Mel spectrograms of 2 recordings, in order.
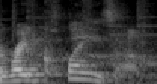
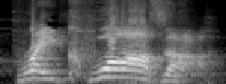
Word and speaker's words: Rayquaza: This is a Rayquaza, not Rayquaza. If anyone calls it Rayquaza, you're going to meet a very unhappy chappie waiting at your front door. It has always been pronounced Rayquaza in the anime. Never once was it called Rayquaza. Literally, its name is a fusion of Ray and Quasar.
